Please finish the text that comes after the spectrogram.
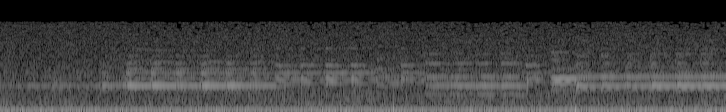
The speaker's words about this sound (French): Mais lui, quand il s'installe sur le tabouret, il commence à placer ses doigts. Et, là, il commence à jouer chopstick. vous savez, c'est quoi chopstick? Écoutez bien ça.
